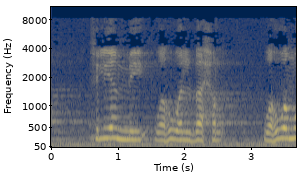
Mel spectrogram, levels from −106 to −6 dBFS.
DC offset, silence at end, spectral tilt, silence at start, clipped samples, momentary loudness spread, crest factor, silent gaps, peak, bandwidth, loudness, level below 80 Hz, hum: 0.1%; 0 s; -6.5 dB/octave; 0 s; under 0.1%; 20 LU; 18 dB; none; -18 dBFS; 8.4 kHz; -36 LUFS; -58 dBFS; none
